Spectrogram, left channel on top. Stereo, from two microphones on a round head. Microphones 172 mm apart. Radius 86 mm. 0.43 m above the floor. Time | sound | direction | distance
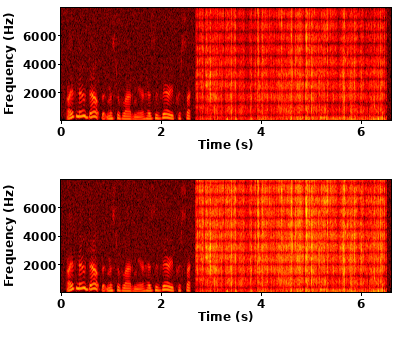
0.1 | a woman speaking | centre (ahead or behind) | ?
2.7 | crumpling | 30° right (ahead or behind) | ?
